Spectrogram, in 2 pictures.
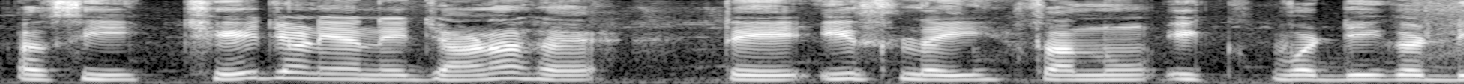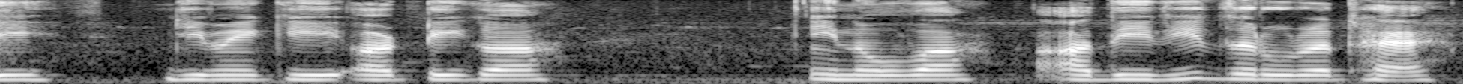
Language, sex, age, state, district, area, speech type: Punjabi, male, 18-30, Punjab, Patiala, urban, spontaneous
